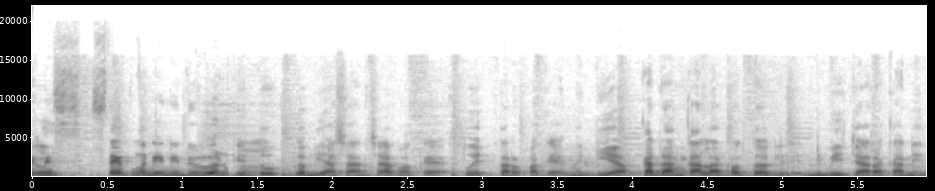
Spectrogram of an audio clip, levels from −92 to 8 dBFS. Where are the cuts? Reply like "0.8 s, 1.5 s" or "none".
1.3 s, 4.0 s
